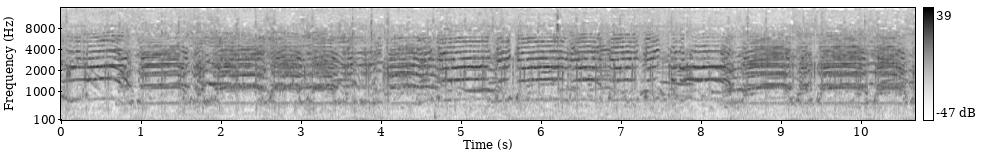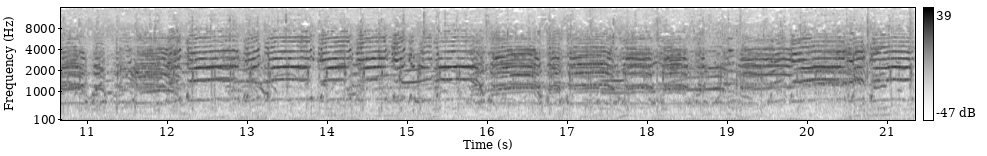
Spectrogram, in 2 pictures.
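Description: A group of high-pitched girls' voices shouting cheers for their team, overlapping and continuous, with no pause.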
